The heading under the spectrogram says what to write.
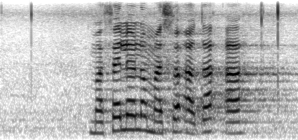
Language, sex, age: Northern Sotho, female, 18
